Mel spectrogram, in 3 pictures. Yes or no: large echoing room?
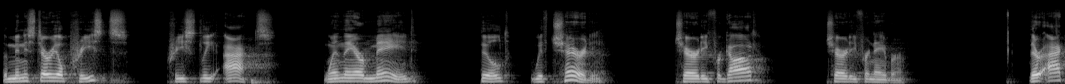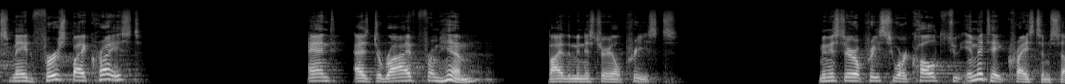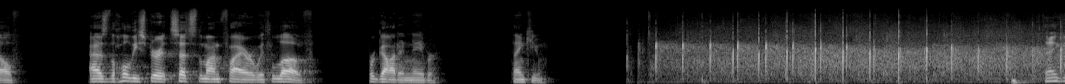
yes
